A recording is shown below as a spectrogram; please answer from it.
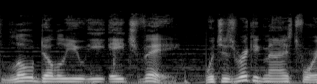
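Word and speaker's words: Loewe: are familiar with the high-end fashion company Loy pronounced low we V which is recognized for its humorous luxury attire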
